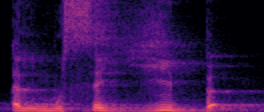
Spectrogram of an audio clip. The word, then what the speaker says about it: المسيب: هو من أهل المدينة، ولغة أهل المدينة تنطق المسيب، هذا هو الصحيح.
